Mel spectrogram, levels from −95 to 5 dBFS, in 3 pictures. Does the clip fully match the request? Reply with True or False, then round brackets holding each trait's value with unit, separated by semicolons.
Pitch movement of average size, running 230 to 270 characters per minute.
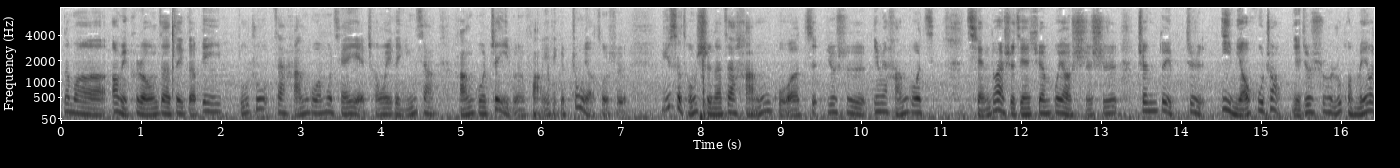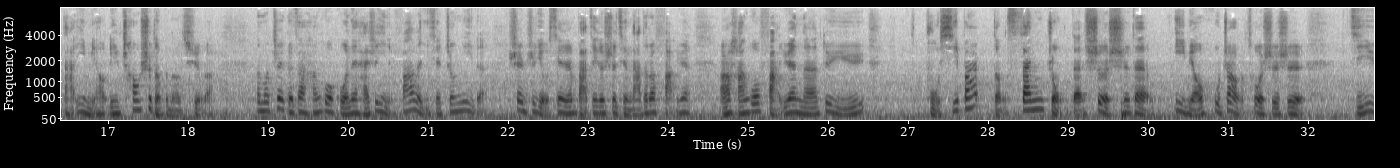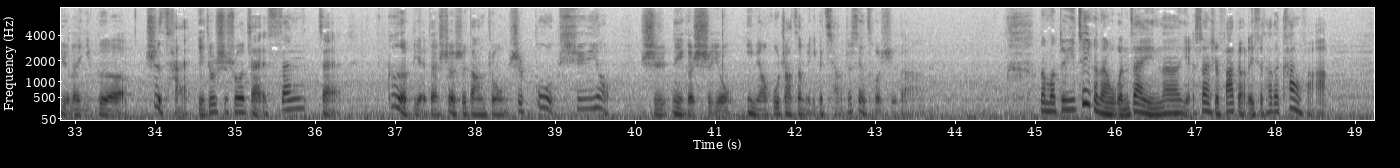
False (5.8 semitones; 265 characters per minute)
